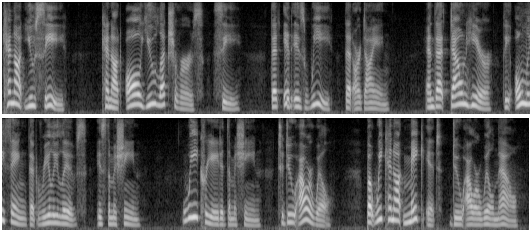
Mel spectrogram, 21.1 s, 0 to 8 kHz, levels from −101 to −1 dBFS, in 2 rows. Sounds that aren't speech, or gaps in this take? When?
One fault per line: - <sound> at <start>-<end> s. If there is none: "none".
none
